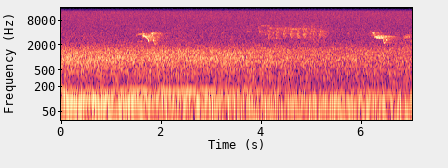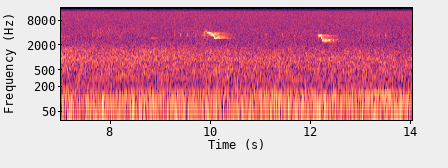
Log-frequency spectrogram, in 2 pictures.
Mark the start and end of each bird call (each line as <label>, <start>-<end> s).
Yellow-throated Vireo (Vireo flavifrons), 0.0-14.1 s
